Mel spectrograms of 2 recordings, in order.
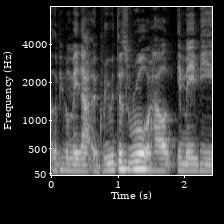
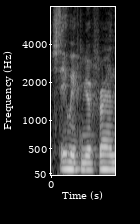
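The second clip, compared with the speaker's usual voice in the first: loud yelling; 2 semitones higher than usual. Retelling a clerk behind the counter scolding: imitating someone yelling. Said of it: "yelling at me".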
